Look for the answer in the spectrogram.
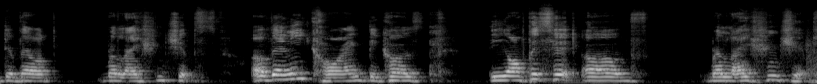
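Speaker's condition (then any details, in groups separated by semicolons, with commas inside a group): Cerebral palsy spastic quadriplegia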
